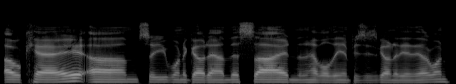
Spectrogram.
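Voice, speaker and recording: A man game-mastering a tabletop roleplaying game in casual talk, halting as he thinks aloud. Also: fairly low pitch, level tone, muffled recording, a crowd in the background.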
